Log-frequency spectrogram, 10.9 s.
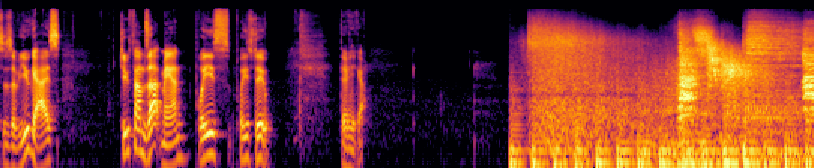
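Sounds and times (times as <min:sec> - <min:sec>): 
speech: 0:00.0 - 0:01.0, 0:01.6 - 0:05.0
thunder and lightning sound effect: 0:06.9 - 0:10.7.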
